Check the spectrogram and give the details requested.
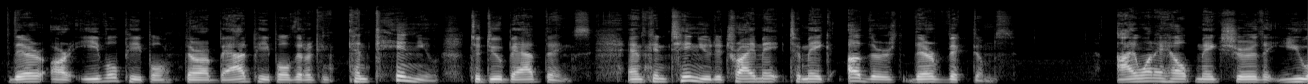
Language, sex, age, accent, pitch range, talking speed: English, male, 40-59, American, 120-155 Hz, 155 wpm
